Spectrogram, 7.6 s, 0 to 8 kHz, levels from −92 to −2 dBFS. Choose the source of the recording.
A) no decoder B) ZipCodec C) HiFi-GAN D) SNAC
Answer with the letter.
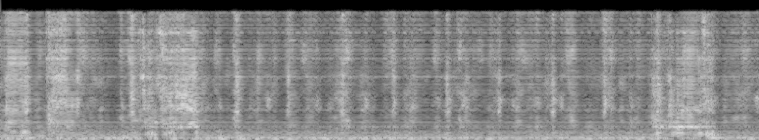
C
